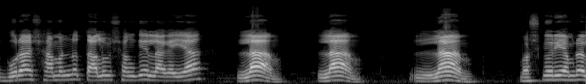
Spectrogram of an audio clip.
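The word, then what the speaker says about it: لام: বলা হয় লাম লাম আর এই লাম হরফটি উচ্চারণ স্থান মাখরাজ কোথায় জিহ্বার আগার কিনারা জিহ্বার আগার কিনারা সামনের উপরের দুই দাঁতের গোড়া এবং সামান্য কিছু তালুর সঙ্গে লাগাইয়া লাম লাম হরফ উচ্চারণ হয়।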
